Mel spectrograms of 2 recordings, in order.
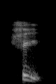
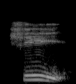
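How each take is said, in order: First: The vowel is said short. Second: The vowel is said long. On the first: The speaker calls it wrong. "we don't say she" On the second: The speaker calls it right. "we say she"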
